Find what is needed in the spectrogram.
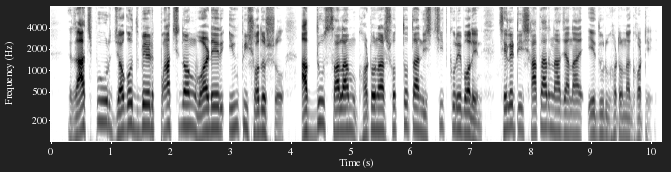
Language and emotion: Bengali, neutral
